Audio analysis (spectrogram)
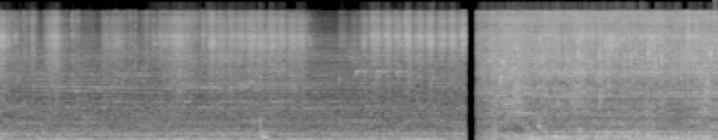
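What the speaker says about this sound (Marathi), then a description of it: "पोहे घेतलेत आणि ह्याच्यात बघा किती पावडर असते म्हणजे ती चुरा झालेली तर ती आपण आधी चाळून घेऊया" Flattened rice (poha) being sifted by hand to remove the powdery crumbs, giving a steady dry rubbing, rustling hiss throughout, close and moderately loud, with a brief break partway and no talking.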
